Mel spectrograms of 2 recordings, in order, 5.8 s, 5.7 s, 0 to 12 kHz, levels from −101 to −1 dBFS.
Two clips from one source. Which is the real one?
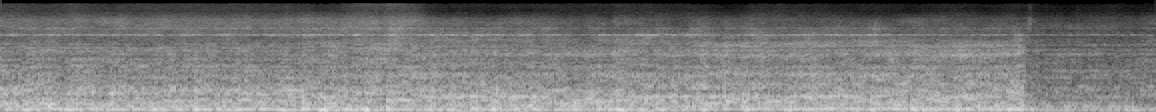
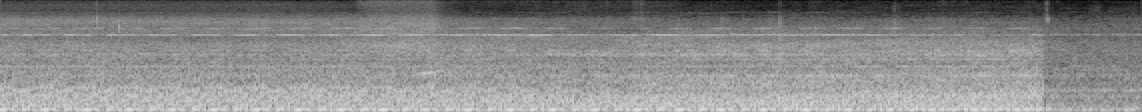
second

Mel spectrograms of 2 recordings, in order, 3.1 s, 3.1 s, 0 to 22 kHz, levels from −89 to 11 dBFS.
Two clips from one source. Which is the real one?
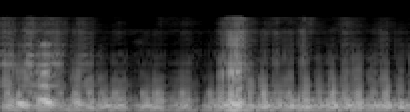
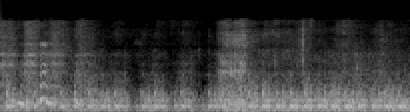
second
